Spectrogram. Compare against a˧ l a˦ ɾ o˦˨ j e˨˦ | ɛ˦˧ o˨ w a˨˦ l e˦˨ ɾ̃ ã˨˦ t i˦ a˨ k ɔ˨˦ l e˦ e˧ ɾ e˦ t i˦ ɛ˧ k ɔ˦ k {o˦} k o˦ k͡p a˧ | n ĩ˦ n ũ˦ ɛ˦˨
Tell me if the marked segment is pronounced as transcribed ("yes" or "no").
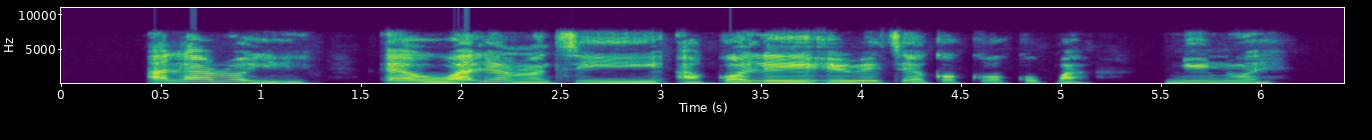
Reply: no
